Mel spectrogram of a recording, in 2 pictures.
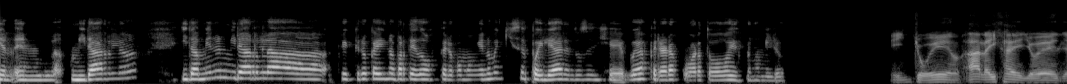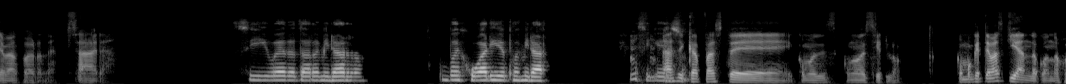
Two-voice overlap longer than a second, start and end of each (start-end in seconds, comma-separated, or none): none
